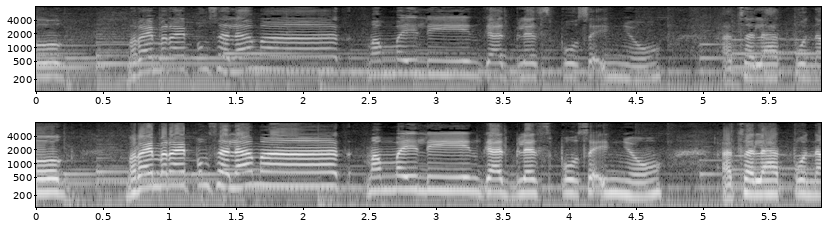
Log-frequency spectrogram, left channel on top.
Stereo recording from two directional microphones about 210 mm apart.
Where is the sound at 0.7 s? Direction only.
35° right (ahead or behind).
